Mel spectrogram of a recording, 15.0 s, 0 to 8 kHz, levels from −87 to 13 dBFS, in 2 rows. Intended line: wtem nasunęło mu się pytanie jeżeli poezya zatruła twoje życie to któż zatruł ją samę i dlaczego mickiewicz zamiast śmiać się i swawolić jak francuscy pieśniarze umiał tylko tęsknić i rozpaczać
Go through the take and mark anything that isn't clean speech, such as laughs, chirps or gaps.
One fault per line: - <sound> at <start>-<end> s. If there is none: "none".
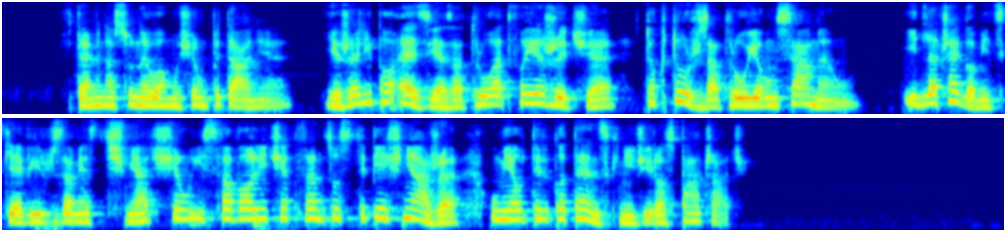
none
